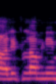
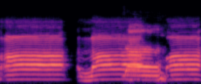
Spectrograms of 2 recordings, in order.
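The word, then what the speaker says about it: الم: না যদি হরকত না। থাকতো তাহলে কি আমরা আলিফ লাম মিম বলতাম, নাকি বলতাম আ লা মা, এগুলো জি বলতাম না?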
